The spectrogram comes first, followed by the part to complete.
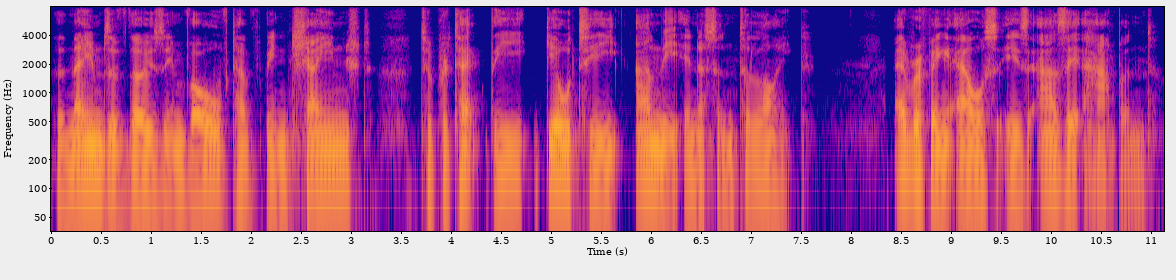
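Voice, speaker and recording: A man narrating a true personal story in a measured, matter-of-fact scripted way. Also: lowish voice, a little mellow.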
